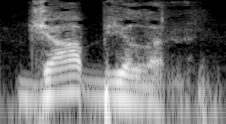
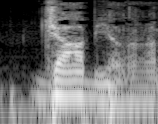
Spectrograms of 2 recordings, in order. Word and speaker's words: Jahbuhlun: See if I can remember how to pronounce this one. It's spelled J-A-H-B-U-H-L-U-N. Jabulun. Jabulun, I believe it is.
